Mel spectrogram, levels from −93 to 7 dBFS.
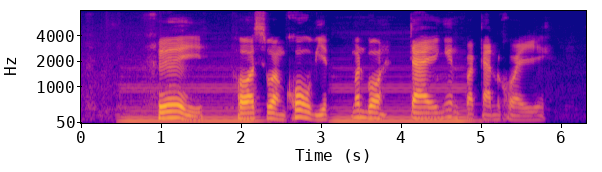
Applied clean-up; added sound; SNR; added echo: none; Bowed string instrument; 12 dB; none.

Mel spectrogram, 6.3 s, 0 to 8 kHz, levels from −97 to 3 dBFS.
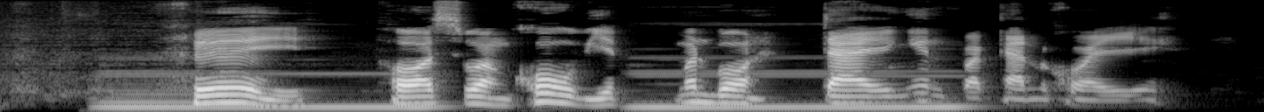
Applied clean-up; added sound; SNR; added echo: classical method log-MMSE.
